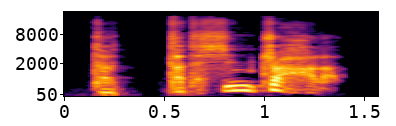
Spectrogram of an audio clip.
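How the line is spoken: Trembling voice. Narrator (Chinese): 老三声音颤抖的说道

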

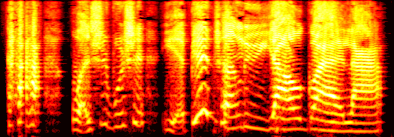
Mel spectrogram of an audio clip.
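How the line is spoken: Laughing. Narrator (Chinese): 多拉哥哥笑着说

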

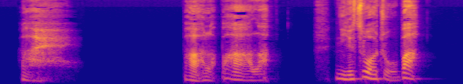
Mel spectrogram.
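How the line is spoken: Sighing. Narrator (Chinese): 金寡妇叹口气说

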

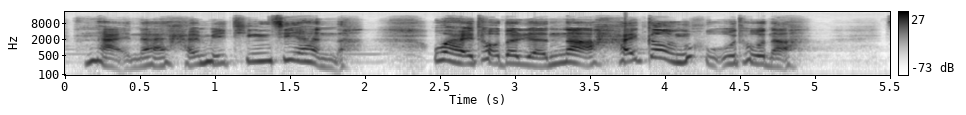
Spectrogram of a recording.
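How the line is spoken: Laughing. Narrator (Chinese): 又笑了一声道

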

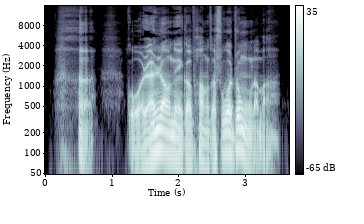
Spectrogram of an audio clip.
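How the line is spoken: Sneering. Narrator (Chinese): 尼才冷笑了一声

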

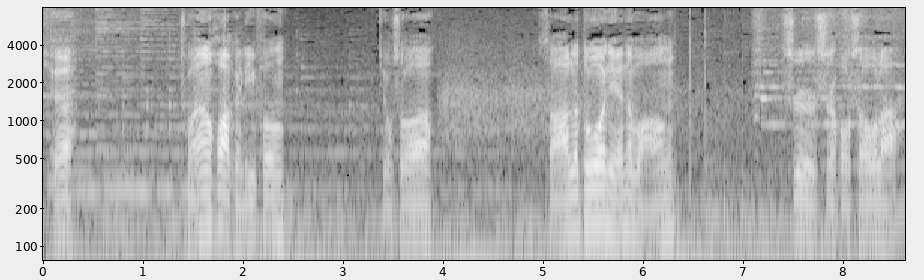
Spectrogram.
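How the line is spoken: Deep, grave voice. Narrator (Chinese): 蓝袍男子沉声道

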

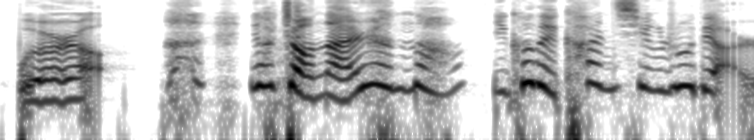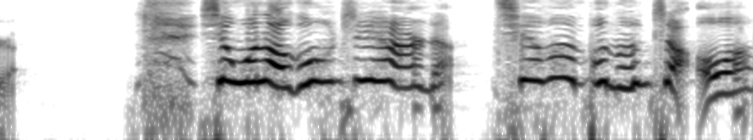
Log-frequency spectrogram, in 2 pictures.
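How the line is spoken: Tearful, plaintive. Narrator (Chinese): 她两眼发红，哭的呀，就幽怨的跟我说

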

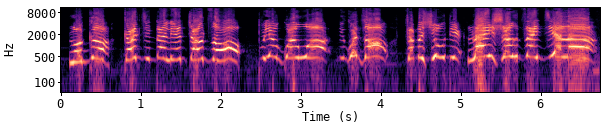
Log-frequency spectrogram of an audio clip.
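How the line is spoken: Shouting amid gunfire. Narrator (Chinese): 他一边扫射一边大喊着

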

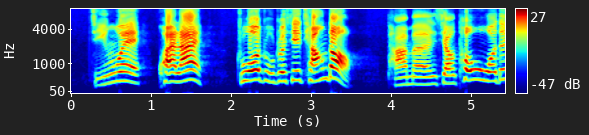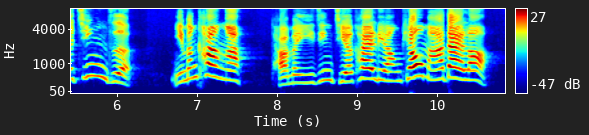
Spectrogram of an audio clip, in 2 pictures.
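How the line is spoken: Loud shout. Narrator (Chinese): 巫师大声喊道

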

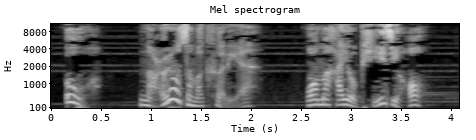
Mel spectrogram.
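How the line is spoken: Mocking. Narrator (Chinese): 罗隐嘲笑

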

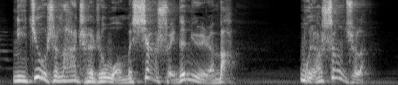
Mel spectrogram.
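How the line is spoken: Yelling. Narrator (Chinese): 我冲着那女的吼道

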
